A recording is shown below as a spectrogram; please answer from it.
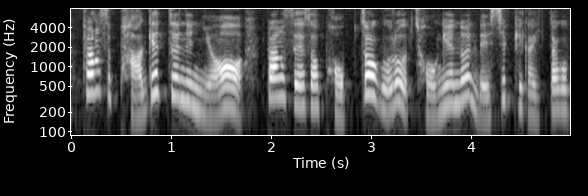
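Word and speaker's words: baguette: 프랑스어로는 바게트라고 읽어요. 자, 프랑스 바게트는요, 프랑스에서 법적으로 정해놓은 레시피가 있다고 볼 수가 있는데요.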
